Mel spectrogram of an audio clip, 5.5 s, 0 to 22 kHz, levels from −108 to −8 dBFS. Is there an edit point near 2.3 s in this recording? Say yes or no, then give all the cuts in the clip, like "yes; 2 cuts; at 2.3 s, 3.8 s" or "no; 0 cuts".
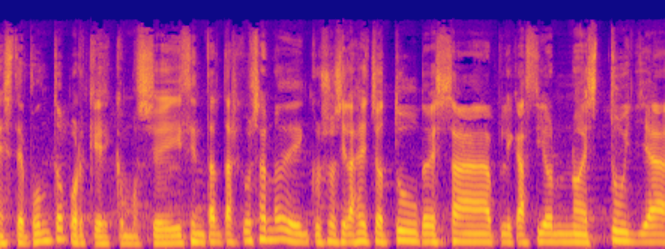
no; 1 cut; at 3.5 s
